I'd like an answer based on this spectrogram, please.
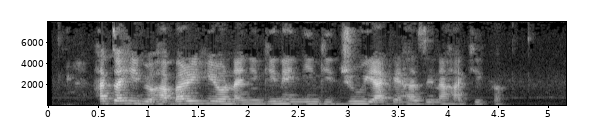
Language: Swahili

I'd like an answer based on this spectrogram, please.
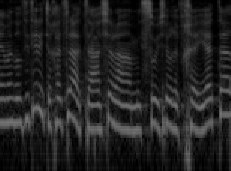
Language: Hebrew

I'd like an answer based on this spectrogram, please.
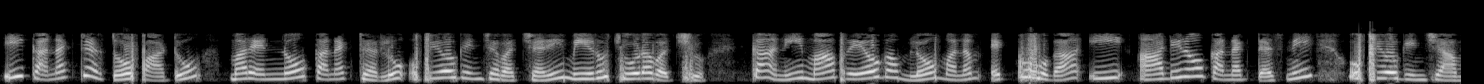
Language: Telugu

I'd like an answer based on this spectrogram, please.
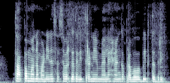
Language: Kannada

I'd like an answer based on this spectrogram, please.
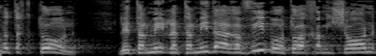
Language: Hebrew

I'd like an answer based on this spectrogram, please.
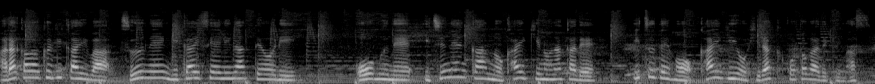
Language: Japanese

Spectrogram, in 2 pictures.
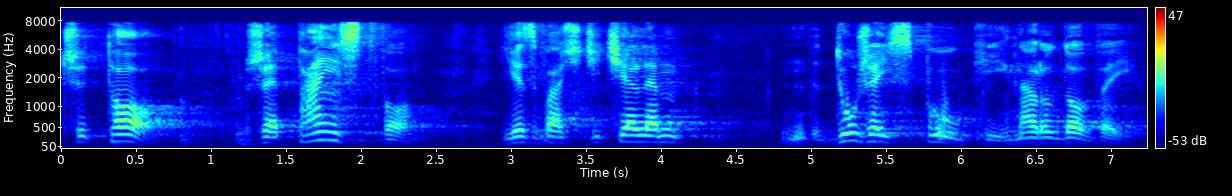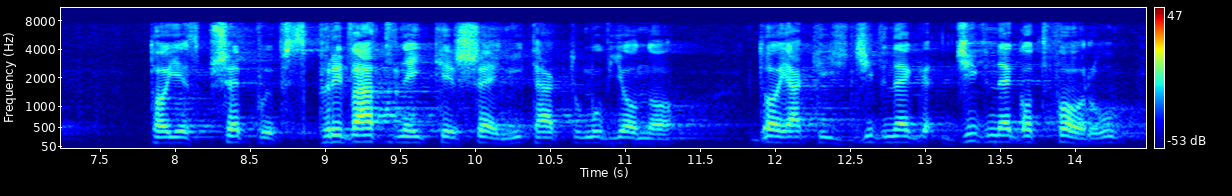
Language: Polish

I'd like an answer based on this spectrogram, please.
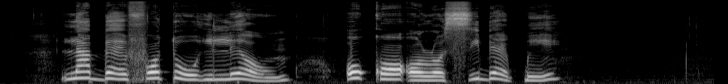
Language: Yoruba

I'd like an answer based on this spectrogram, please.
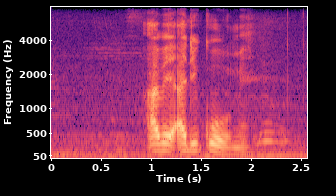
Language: Southern Sotho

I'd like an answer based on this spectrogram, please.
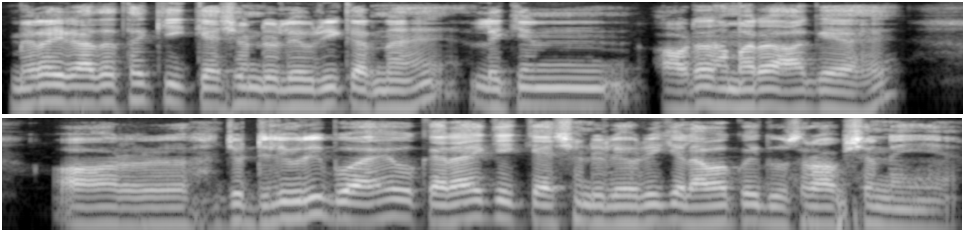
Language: Urdu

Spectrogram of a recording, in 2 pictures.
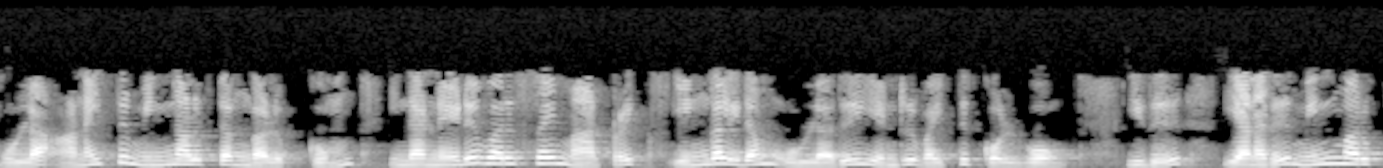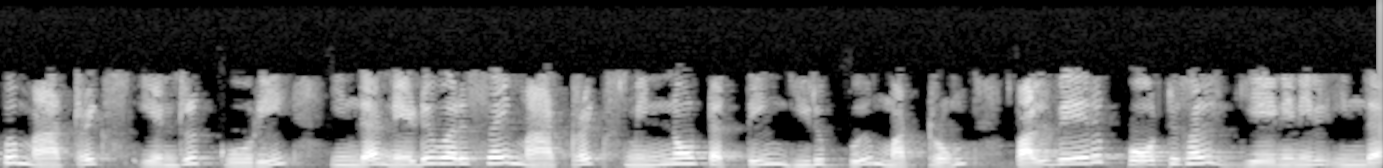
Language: Tamil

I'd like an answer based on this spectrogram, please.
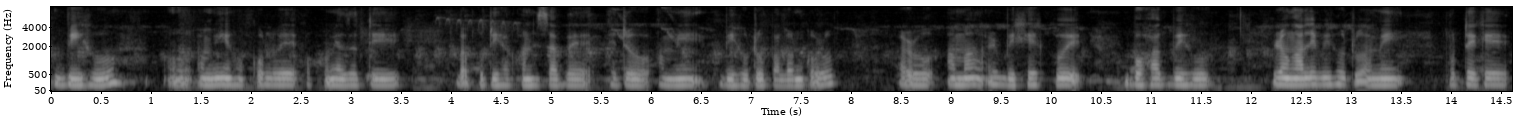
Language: Assamese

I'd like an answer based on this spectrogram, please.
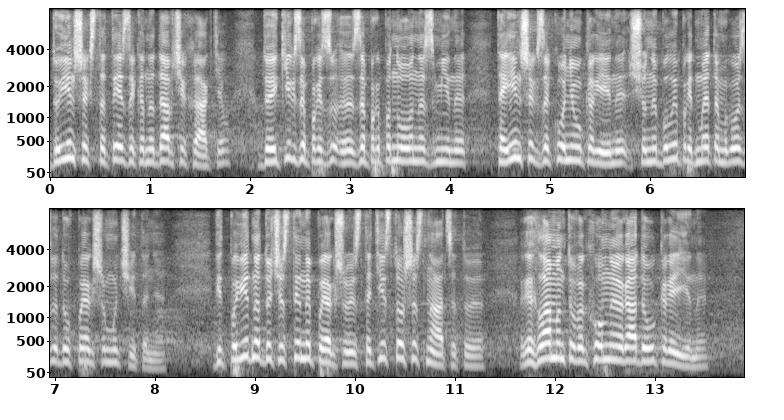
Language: Ukrainian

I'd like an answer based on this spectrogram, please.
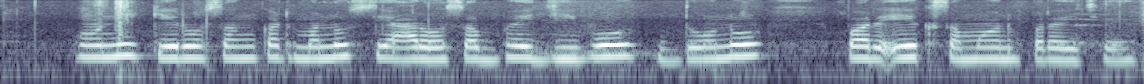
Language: Maithili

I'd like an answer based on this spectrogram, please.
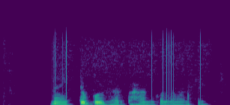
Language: Bangla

